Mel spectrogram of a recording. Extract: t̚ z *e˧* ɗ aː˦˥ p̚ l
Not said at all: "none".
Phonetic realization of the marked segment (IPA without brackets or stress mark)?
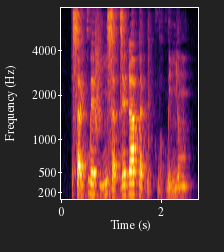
ɛ˧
